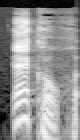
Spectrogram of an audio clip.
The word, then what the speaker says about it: Echele: How you pronounce that last name, John? – Echele.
